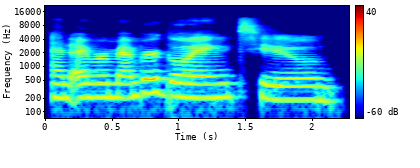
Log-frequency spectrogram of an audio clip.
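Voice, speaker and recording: A young woman with a high voice, a hypnotherapist speaking as a podcast guest in a casual, reflective way, full of "like" fillers. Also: fairly even intonation, slow, a bit bright, clean tone. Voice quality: high-pitched. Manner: talkative, reflective, many "like" fillers. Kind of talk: casual interview chat.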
